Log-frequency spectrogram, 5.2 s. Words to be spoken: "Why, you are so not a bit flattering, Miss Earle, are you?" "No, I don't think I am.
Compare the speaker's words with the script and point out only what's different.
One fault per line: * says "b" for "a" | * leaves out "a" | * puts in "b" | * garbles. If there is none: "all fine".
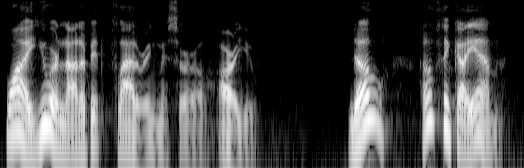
* leaves out "so"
